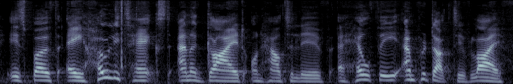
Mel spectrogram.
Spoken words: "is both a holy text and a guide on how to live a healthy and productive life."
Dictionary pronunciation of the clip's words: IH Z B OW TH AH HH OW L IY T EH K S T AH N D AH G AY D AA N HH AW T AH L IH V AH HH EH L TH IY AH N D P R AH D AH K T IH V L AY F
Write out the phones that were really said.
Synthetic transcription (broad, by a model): IH Z B OW TH AH HH OW L IY T EH K S T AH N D AH G AY D N HH AW T AH L IH V AH HH EH L TH IY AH N P R AH D AH K T IH V L AY F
